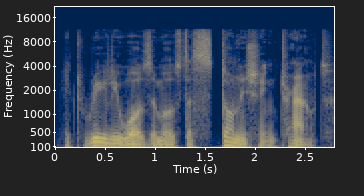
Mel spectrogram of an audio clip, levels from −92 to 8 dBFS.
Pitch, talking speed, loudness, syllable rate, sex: 85 Hz, 150 wpm, -20 LUFS, 4.2 syllables/s, male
